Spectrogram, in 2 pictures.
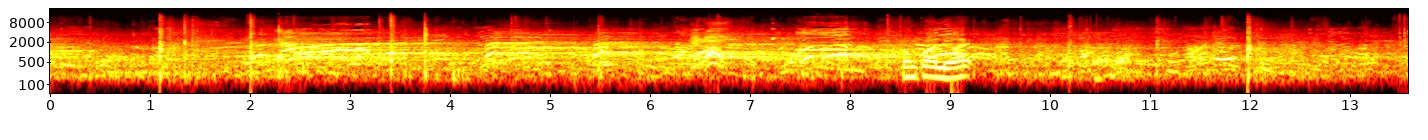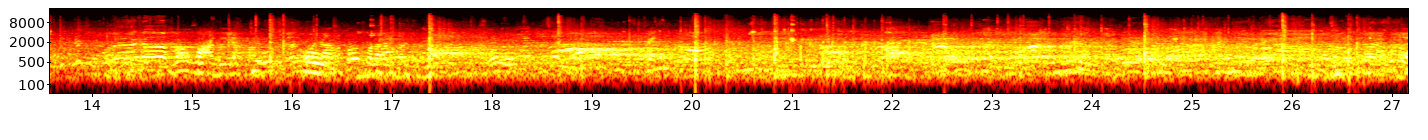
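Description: Shuttlecocks are hit with rackets in a large echoing hall.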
